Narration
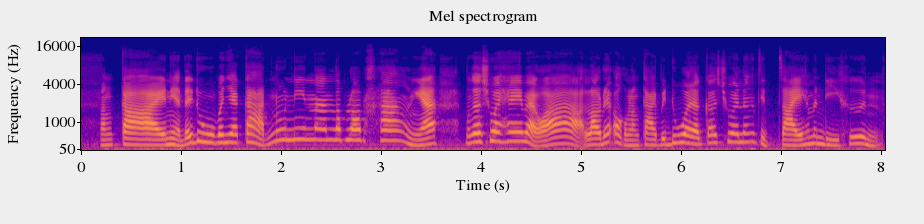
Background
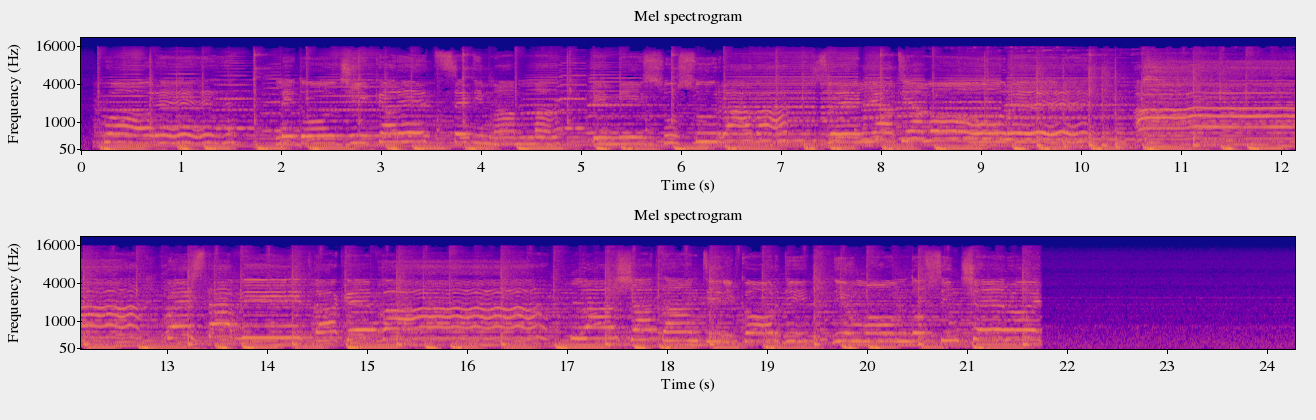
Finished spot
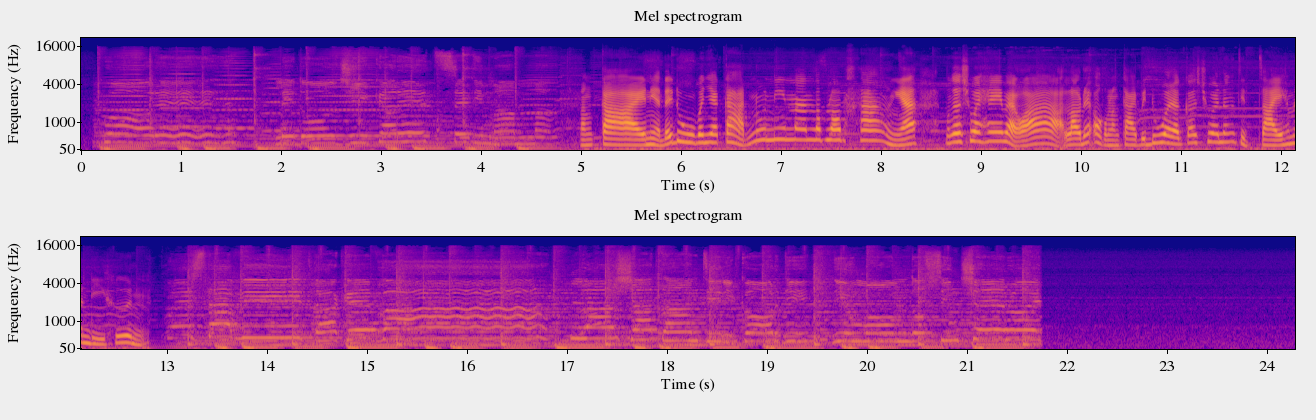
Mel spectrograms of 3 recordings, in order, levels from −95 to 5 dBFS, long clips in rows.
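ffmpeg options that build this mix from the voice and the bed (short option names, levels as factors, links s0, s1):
-filter_complex "[0:a]adelay=4800,volume=1.33[s0];[1:a]volume=3.35,afade=t=out:st=4.37:d=0.51:silence=0.188365,afade=t=in:st=12.98:d=0.43:silence=0.149624[s1];[s0][s1]amix=inputs=2:normalize=0"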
